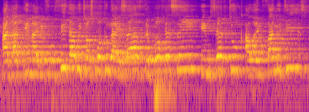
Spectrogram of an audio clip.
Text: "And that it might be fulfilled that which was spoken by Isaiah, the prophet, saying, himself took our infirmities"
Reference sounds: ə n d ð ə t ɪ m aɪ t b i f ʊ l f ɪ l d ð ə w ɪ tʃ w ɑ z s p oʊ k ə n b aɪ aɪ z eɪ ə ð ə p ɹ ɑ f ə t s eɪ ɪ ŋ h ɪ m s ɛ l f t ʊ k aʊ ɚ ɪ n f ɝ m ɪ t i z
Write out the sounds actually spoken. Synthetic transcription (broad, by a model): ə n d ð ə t ɪ m aɪ t b i f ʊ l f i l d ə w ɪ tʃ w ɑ s p oʊ k ə n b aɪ aɪ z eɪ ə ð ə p ɹ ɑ f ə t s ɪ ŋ h ɪ m s ɛ l f t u k aʊ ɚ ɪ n f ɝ m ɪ t i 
